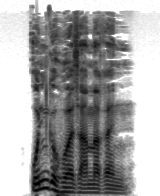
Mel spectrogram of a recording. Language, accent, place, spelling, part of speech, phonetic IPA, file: German, Germany, Berlin, ungehorsameren, adjective, [ˈʊnɡəˌhoːɐ̯zaːməʁən], De-ungehorsameren.ogg
- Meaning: inflection of ungehorsam: 1. strong genitive masculine/neuter singular comparative degree 2. weak/mixed genitive/dative all-gender singular comparative degree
